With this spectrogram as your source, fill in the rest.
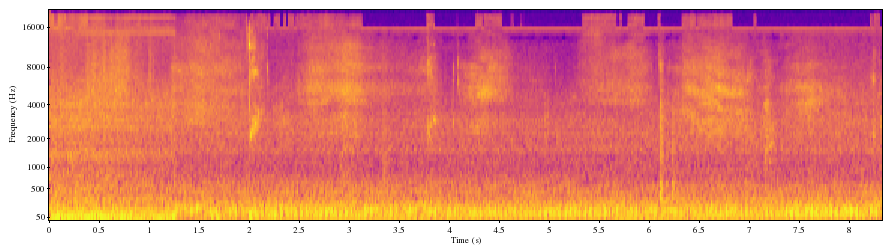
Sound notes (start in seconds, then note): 1.1 smooching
